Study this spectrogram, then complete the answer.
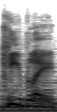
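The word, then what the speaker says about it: χ-blade: It's just pronounced like Keyblade, even though it's just one Keyblade.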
